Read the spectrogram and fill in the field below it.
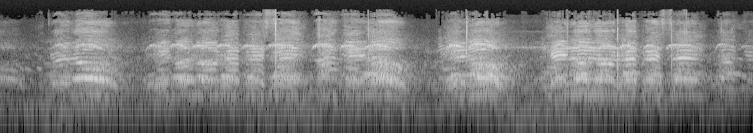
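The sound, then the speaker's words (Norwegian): A crowd of protesters in Madrid, Spain, demonstrating around parliament against state austerity measures, chants slogans in loud, rhythmic bursts in front of police cars with flashing blue lights, barriers and riot police. Many voices shout together in repeated phrases separated by brief pauses. “Taktfaste rop mot en mur av politibiler med blinkende blålys, sperringer og opprørspoliti.”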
